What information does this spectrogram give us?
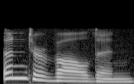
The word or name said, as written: Unterwalden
